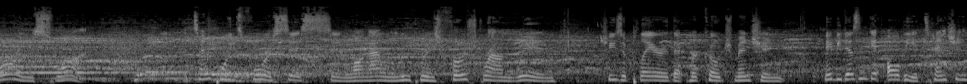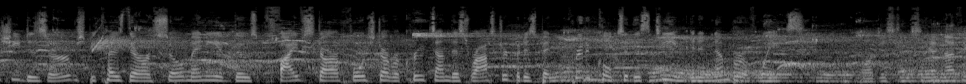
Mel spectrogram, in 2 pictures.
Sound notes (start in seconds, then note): 7.0 crowd noise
